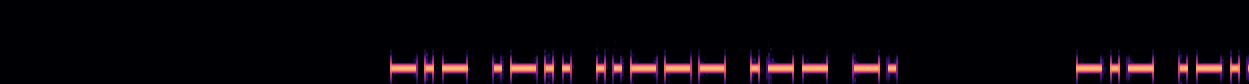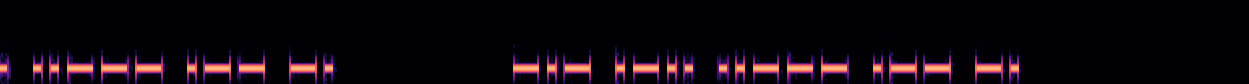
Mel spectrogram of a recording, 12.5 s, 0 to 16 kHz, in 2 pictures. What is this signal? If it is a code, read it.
Morse code, heard as a keyed tone, about 28 wpm, 700 Hz. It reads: KL2WN KL2WN KL2WN
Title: USA Call Signs - 5 Characters - Repeated 3x - 28wpm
